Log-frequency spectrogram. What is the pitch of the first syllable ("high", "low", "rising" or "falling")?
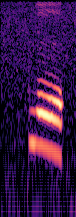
falling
